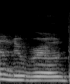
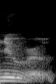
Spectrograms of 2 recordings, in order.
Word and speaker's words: Nuru: Kimya Nuru Dennis. Thank you for asking. So it's pronounced with a long E and then Nuru. Kimya Nuru.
